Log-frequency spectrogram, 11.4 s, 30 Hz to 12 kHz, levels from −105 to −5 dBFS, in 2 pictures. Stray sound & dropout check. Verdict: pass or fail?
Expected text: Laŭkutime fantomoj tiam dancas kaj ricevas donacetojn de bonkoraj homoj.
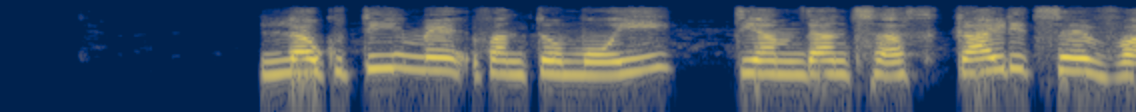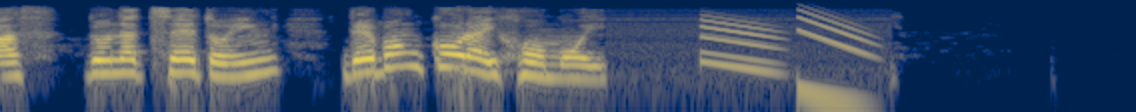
fail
